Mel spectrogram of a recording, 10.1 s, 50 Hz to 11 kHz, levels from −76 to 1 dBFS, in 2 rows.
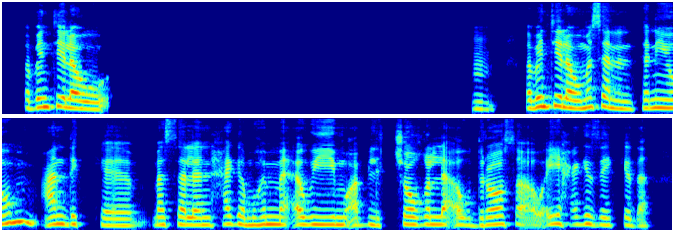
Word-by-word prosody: طب 235 +1 -4
أنتِ 270 +2 +2
لو 225 -6 +3 2.7
امم. 205 -2 -10 0.2
طَب 230 - +1
أنتِ 275 +2 +4
لو 245 -5 +6
مثلًا 255 -4 0
تاني 230 +4 -1
يوم 265 +3 +2
عندِك 230 +1 0 0.5
مثلًا 215 -1 0
حاجة 230 +2 -2
مهمة 220 +2 +2
أوي، 220 0 +1
مقابلة 215 -1 -2
شغل 225 +1 +1
أو 215 -2 0
دراسة 230 +5 0
أو - - -4
أي 240 +1 0
حاجة 220 +2 -4
زَي 210 -3 -4
كده، 200 -1 -8
225 Hz, 145 wpm, -22 LUFS, 215-240 Hz, 2.7 s, لو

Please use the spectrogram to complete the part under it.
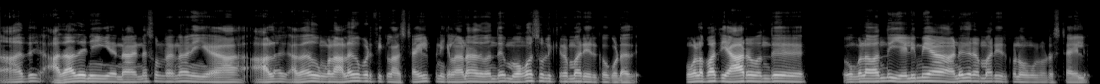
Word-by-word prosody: அது 130 +5 -2 0.2
அதாவது 130 +6 +4
நீங்க 135 -1 0
நான் 115 0 +2
என்ன 130 +3 -5
சொல்றேன்னா 140 0 -3
நீங்க 125 -1 -1 0.5
அழ 105 - +3 0.2
அதாவது 125 +7 +2
உங்கள 125 -1 0
அழகு 150 +5 +2
படுத்திக்கலாம், 130 -7 -3
ஸ்டைல் 130 +7 -2
பண்ணிக்கலாம். 115 -4 -2
ஆனா, 130 +3 +2
அது 125 - 0
வந்து 135 +3 -2
முகம் 150 +6 +1
சுளிக்கிற 135 -3 -4
மாரி 130 -3 +1
இருக்கக்கூடாது. 105 -3 -4 0.5
உங்கள 135 +3 +2
பாத்து 150 -1 +3
யாரும் 140 +1 +6
வந்து, 140 +2 0 0.7
உங்கள 130 +3 0
வந்து 155 +3 -1
எளிமையா 155 +2 +3
அணுகிற 150 +2 +1
மாரி 140 -1 -2
இருக்கணும் 120 -2 -5
உங்களோட 105 -2 -8
ஸ்டைலு. 105 0 -4
130 Hz, 180 wpm, -23 LUFS, 115-145 Hz, 0.7 s, யாரும்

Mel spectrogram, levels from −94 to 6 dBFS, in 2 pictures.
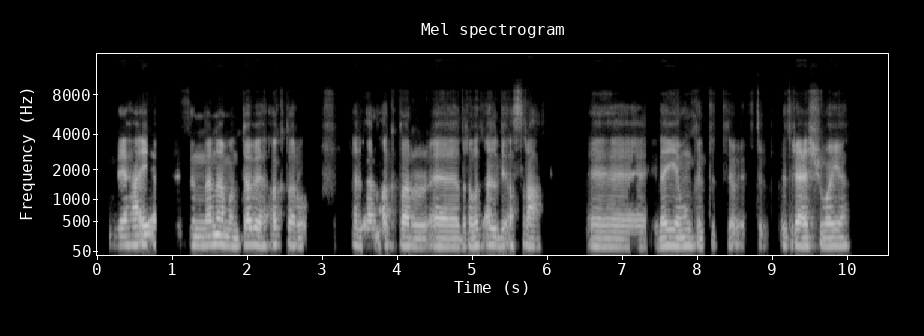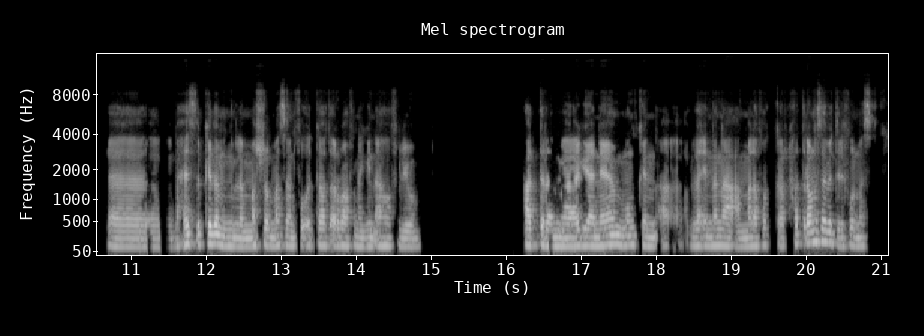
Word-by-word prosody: دي 125 -1 +1
حقيقة 135 +2 +5 0.3
باحسّ 430 - -15
إن 125 -1 -2
أنا 135 +1 +5
مُنتَبِه 125 +1 +2
أكتر 120 -3 -1
و 115 - -5 0.6
ف - - -13
قلقان 125 +1 -1
أكتر 110 -2 +1
آآ 110 -1 +3
ضربات 110 +3 -1
قلبي 120 -1 0
أسرع 115 -3 -1 0.6
آآ 110 -1 -1 0.3
أيدَيّا 115 +1 +3
ممكن 115 -1 -3
تتر - - -8 0.2
تت - - -14
تترعش 115 -1 +3
شويّة 115 +1 0 0.6
آآ 110 -1 -1 0.3
باحس 130 +7 0
بكده 145 0 +6
من 120 -4 0
لمّا 110 +1 +1
أشرب 120 0 0
مثلًا 125 -1 -2
فوق 120 - -4
ال3 120 -1 -2
4 120 -1 +1
فناجين 115 -1 -5
قهوة 115 0 -2
في 115 - -19
اليوم! 110 0 -4 1.4
حتى 125 +1 +2
لمّا 115 -1 +2
آجي 120 0 +4
أنام 125 +4 +4
ممكن 125 -3 -2
أ - - -6 0.3
ألاقي 120 +1 -2
إن 120 -1 -3
أنا 120 -1 +1
عمّال 110 +1 -2
أفكر، 115 -1 -5
حتى 145 +4 -6
لو 155 - +7
أنا 165 - +2
سايب 170 0 +2
التليفون 125 -5 -4
مثلًا 115 0 -7
120 Hz, 150 wpm, -24 LUFS, 115-125 Hz, 1.4 s, لو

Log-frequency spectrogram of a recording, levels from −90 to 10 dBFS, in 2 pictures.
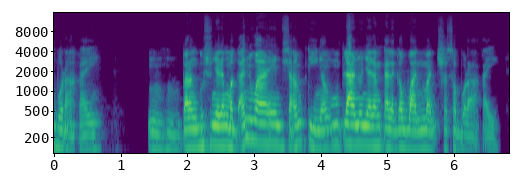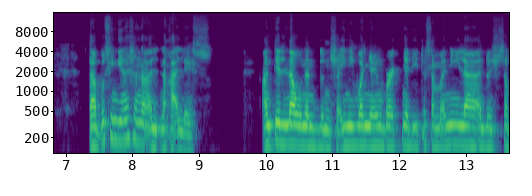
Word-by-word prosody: Boracay. 110 -3 -7 0.7
Mhm, 115 -2 -10
parang 135 +1 +4
gusto 150 +2 -6
niya 150 -1 +5
lang 150 - +1
mag-unwind, 160 +1 +2
something. 150 -3 -3
Ang 150 +5 -4
plano 155 -1 +7
niya 150 -1 +3
lang 145 - 0
talaga 135 -1 +1
1 130 -1 +1
month 130 -1 -3
siya 130 -1 -9
sa 130 -1 -8
Boracay, 105 - -10 0.7
tapos 150 +4 +2
hindi 180 -1 -1
na 185 - 0
siya 185 -3 -5 0.3
nakaalis. 115 -4 -5 0.8
Until 155 +2 +3
now 155 0 +7
nando'n 140 -3 -1
siya, - - -5
iniwan 150 0 +2
niya 145 - +1
'yong 145 -1 -4
work 145 -1 -2
niya 150 -2 -2
dito 145 0 -8
sa 150 - -6
Manila, 150 0 +1
ando'n 135 0 -4
siya 135 +2 -8
145 Hz, 165 wpm, -22 LUFS, 130-155 Hz, 0.8 s, plano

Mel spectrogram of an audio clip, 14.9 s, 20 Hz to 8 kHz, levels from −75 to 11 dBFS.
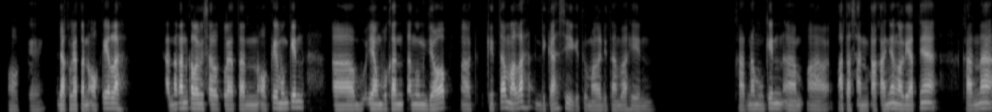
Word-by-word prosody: Oke, 100 -1 -12 0.4
dah 120 - +7
keliatan 120 0 +1
okelah, 135 +2 +4 0.7
karena 115 +2 0
kan 145 - +7
kalau 135 -1 +6
misalkan 125 -1 0
keliatan 120 -1 +1 0.2
oke 120 +5 -2
mungkin, 150 +4 +3 0.5
eee, 115 0 +3 0.2
yang 125 -1 +6
bukan 125 0 +2
tanggung 125 0 -2
jawab, 135 +6 +4 0.2
eee, 120 0 -2 0.3
kita 125 +4 -2
malah 135 +5 +5 0.3
dikasih 135 +4 -2
gitu, 105 - -12
malah 110 +1 -2
ditambahin. 110 -2 -7 1.2
Karena 110 +3 -4
mungkin, 125 +3 -2
mmm, 110 -1 -2 0.2
eee, 110 -1 -3 0.2
atasan 115 +1 -3
Kakaknya 115 +4 +1
ngeliatnya 120 +4 +2 0.6
karena 115 +5 0
120 Hz, 125 wpm, -24 LUFS, 110-125 Hz, 1.2 s, dah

